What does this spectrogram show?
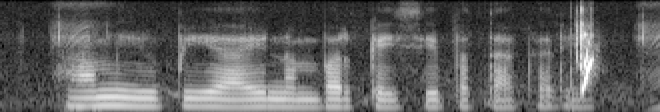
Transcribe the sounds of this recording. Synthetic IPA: ɦɐmjuːpiaːinɐ̃mbəɾkɐɪsepɐt̪akɐ̰ɾẽː

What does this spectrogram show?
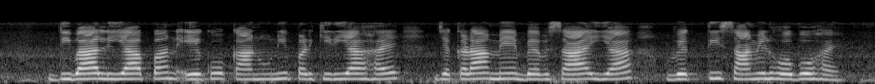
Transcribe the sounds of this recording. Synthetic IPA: d̪ɪbaːlijapəneːɡokaːnuːnipəɾkɪɾijaɦɛ | d͡ʒəkɽamẽʋjəwsaːjja | ʋjək̚t̪iʃaːmɪlɦoːboɦɛe

